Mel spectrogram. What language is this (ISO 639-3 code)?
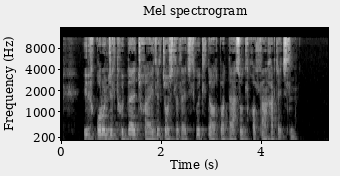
mon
